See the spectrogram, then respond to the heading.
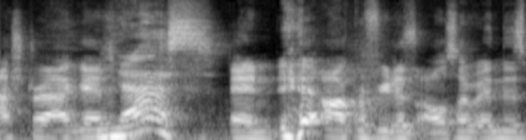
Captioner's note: chuckles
